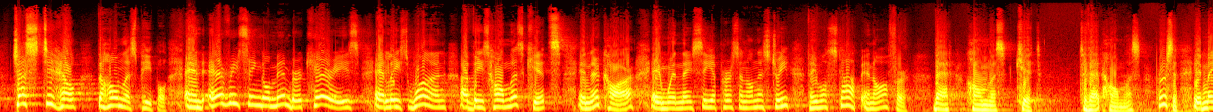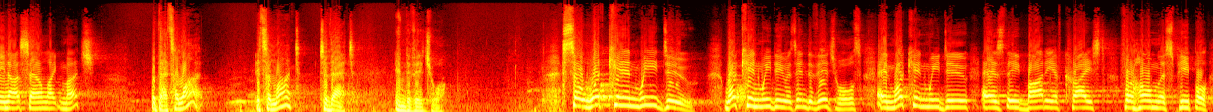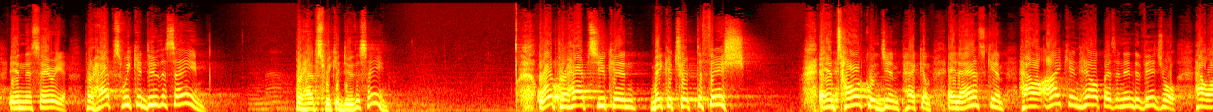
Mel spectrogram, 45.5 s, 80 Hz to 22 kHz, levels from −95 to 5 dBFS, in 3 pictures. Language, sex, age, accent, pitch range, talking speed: English, male, 50-69, American, 180-245 Hz, 160 wpm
